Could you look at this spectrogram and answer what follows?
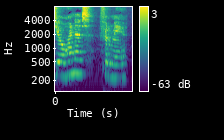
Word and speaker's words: Johannes Vermeer: So it's Johannes Vermeer. Johannes Vermeer.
